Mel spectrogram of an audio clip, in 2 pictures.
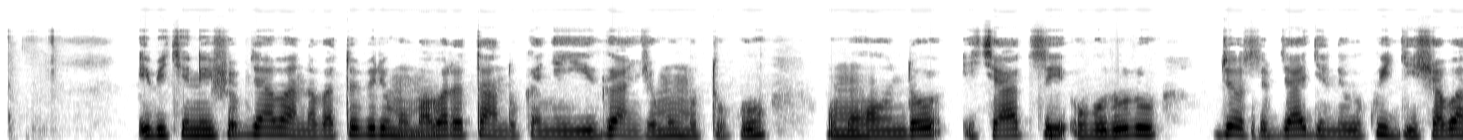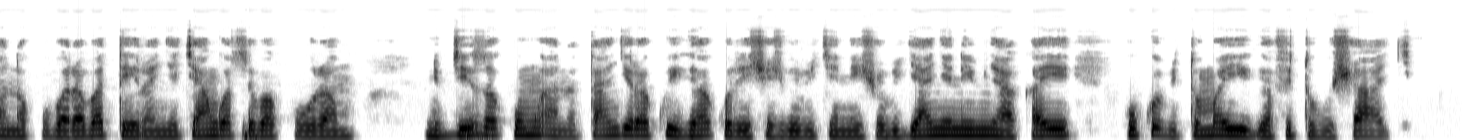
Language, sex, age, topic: Kinyarwanda, female, 25-35, education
